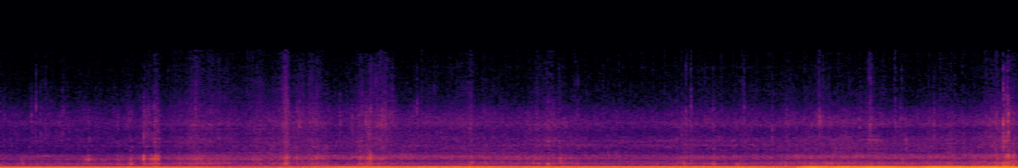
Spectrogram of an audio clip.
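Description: An engine idles low and rumbles, then revs louder.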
